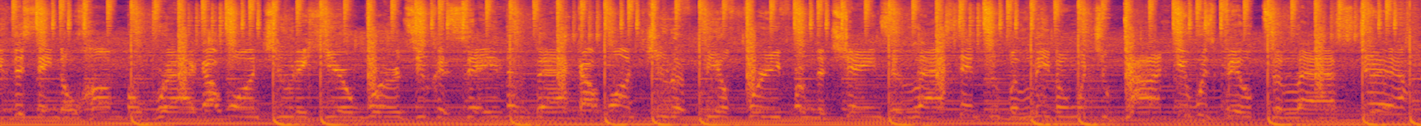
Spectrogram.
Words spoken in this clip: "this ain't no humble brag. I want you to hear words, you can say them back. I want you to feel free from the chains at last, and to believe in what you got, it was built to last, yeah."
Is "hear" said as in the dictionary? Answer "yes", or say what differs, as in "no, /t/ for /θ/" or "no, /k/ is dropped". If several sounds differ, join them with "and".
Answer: yes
